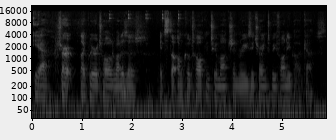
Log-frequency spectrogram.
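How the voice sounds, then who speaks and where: A young man with a lowish voice banters casually as a podcast co-host. He is dry and sarcastic, dropping teasing remarks in an offhand conversational way. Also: monotone, moderate pace, vocal fry.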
